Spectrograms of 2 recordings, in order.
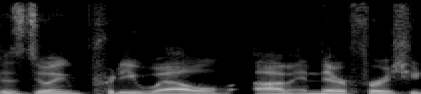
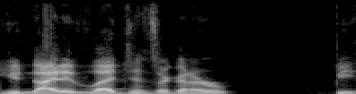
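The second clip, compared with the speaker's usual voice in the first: speaking with the hiccups; 4 semitones higher, 3 dB louder than usual. A speaker talking while they have the hiccups. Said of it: "I've got the hiccups here".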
